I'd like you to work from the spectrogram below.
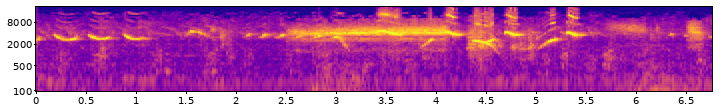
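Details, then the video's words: Common iora song, used as a lure sound for young birds: clear whistled notes repeated in short runs, then a busier stretch of overlapping sweeping whistles and chirps, with a low background hum. "Audio Suara Burung Cipoh/Sirtu/Sirdung cocok buat pancingan bakalan"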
